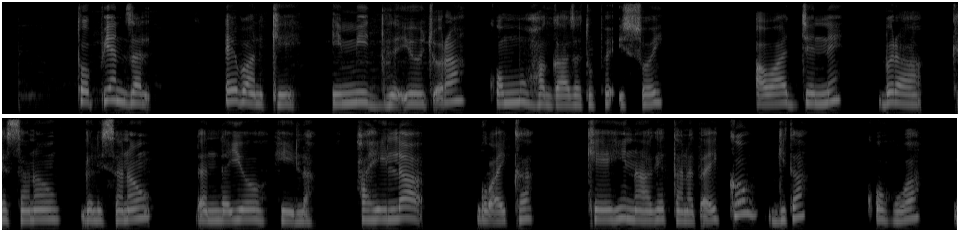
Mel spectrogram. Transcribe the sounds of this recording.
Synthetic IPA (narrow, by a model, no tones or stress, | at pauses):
t̪ɔpʼːɪjɐnzɐl | ɛbankːɛ | ɪmːiːd̪d̪ɛʔɪjɔt͡ʃʼɔ̰ɾɐ | kʼɔmːɔɦɐɡaːzɐt̪ʊpːɛʔɪsːɔj | ʔɐwaːd͡ʒːɛnːɛ | bɪɾa | kɛsːɐnɐw | ɡɛlɪsɐnɐw | d̪ɐnd̪ɐjɪjɔhiːlːɐ | hɐhiːlːaː | ɡɔʔɐjkːɐ | kʰe̞ːhɪnaːɡɛt̪ːɐnɐt̪ʼɐjkːɔɡɪt̪ɐ | kʼɔhʊwɐ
